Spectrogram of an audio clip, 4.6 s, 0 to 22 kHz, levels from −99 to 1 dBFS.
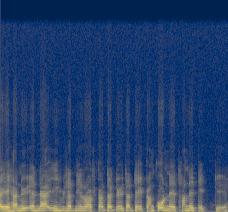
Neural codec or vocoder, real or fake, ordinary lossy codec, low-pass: none; real; none; 19.8 kHz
